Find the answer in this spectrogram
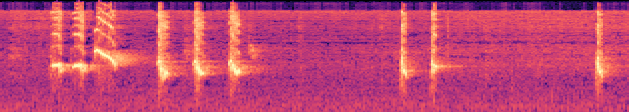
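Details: Greater green leafbird singing energetically with rich varied phrases, recorded for training birds: a quick chirping run into a swooping whistle, then a few sharp, separated chips spaced over several seconds in quiet surroundings.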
